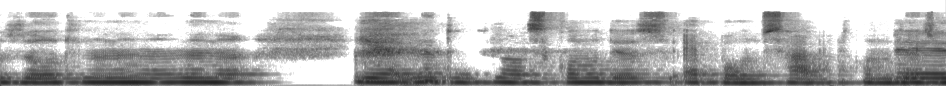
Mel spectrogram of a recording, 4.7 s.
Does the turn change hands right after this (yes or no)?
yes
